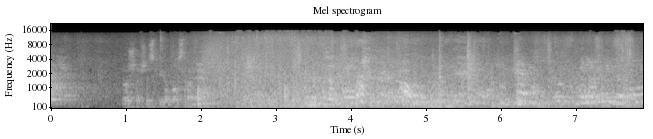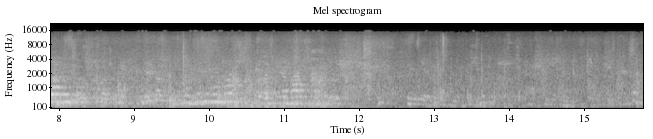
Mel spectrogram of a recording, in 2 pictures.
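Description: Many children chatter in an echoing room.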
